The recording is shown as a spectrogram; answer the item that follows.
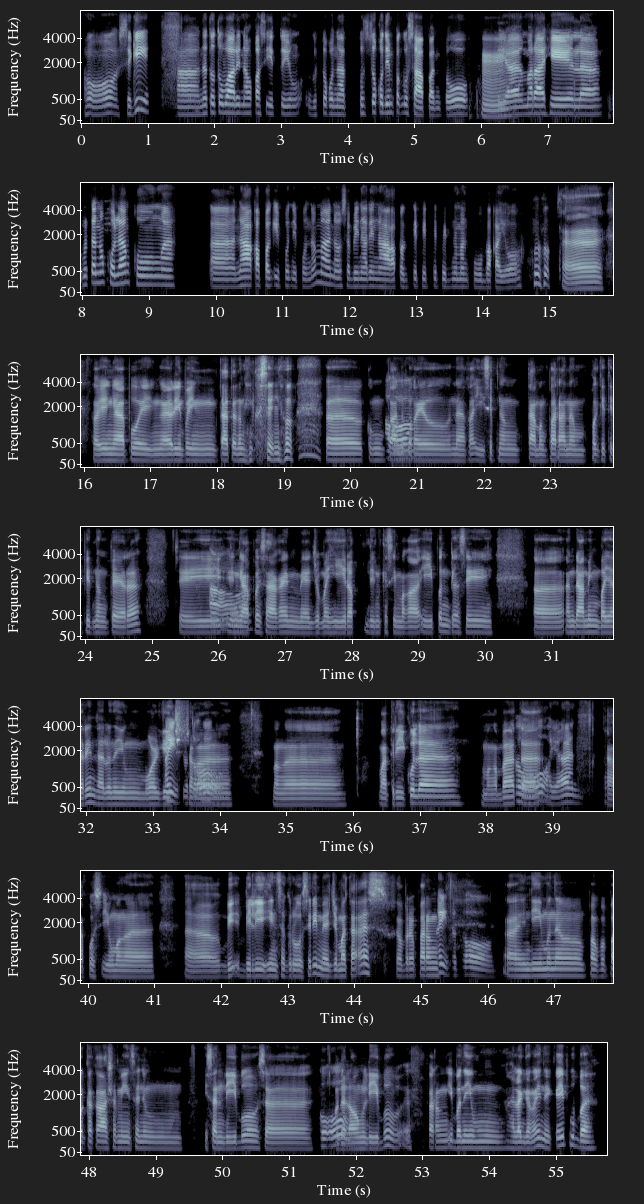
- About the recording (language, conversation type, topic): Filipino, unstructured, Ano sa tingin mo ang tamang paraan ng pagtitipid ng pera?
- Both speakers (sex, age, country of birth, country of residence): male, 25-29, Philippines, Philippines; male, 40-44, Philippines, Philippines
- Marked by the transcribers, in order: chuckle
